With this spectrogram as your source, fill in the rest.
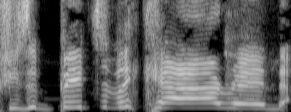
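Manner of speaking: put-on Irish-accented delivery. Echoing a British person's remark, imitating an Irish accent. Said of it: "I made you Irish in my imitation".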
